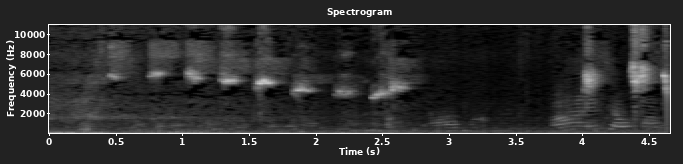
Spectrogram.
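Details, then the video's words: Loud, crisp-voiced Oriental skylark singing a quick run of thin, high, slurred notes, about four a second, then a short pause before a bright, jumbled burst. "branjangan suara keras"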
